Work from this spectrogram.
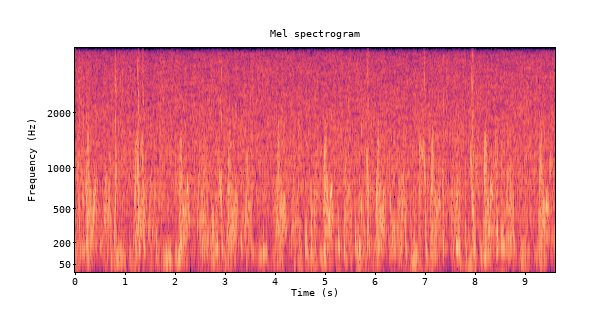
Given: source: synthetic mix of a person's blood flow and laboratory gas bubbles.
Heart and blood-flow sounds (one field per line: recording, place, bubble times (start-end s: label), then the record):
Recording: Doppler ultrasound of blood flow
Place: precordium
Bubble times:
0.00-0.27 s: bubbles
0.75-0.85 s: bubbles
1.21-1.44 s: bubbles
2.50-2.99 s: bubbles
3.29-3.37 s: bubbles
3.73-3.88 s: bubbles
4.57-4.86 s: bubbles
5.21-5.42 s: bubbles
5.57-5.95 s: bubbles
6.26-6.42 s: bubbles
6.46-7.07 s: bubbles
7.32-7.41 s: bubbles
7.58-7.73 s: bubbles
7.78-8.09 s: bubbles
8.35-8.80 s: bubbles
9.47-9.51 s: bubbles
9.56-9.61 s: bubbles
From the record:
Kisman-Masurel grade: 242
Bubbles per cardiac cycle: several, 3 to 8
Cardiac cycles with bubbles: 100%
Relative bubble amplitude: moderate (0.250 to 0.450)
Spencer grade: 3 (all of the cardiac periods contain showers or single bubble signals, but not dominating or overriding the cardiac motion signals)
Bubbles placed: only in the low amplitude regions of the cardiac cycle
